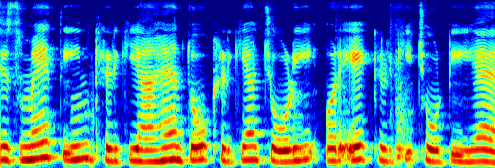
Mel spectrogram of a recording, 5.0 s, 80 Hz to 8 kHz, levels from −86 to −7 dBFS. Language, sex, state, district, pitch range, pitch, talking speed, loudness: Hindi, female, Haryana, Rohtak, 205-230 Hz, 220 Hz, 145 wpm, -15 LUFS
